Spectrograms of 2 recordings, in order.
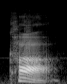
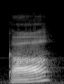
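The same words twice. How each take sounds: First: Ka, loud K onset, falling tune; K sound demo. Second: Ka, G-like onset, loud and rising; G-like sound demo. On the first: Teacher showing a little bit different sound, "ka" as falling K. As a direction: say "ka" with a strong K, dropping in pitch. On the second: Teacher showing a little bit different sound, "Ka" as rising G. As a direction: say "Ka" close to "ga", lifting at the end. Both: Shown as a demonstration. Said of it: "G sound and k sound".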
